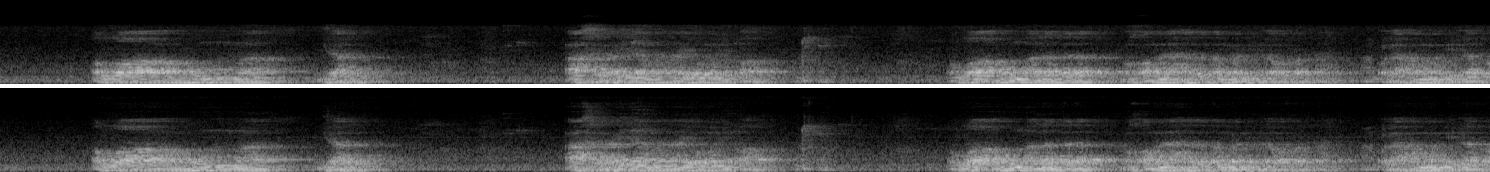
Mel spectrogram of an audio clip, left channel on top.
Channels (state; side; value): normal; both; correlation 0.56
